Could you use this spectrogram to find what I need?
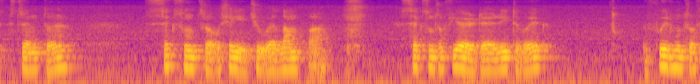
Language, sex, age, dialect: Faroese, male, 15-35, Suðuroy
